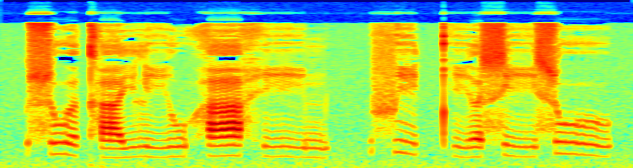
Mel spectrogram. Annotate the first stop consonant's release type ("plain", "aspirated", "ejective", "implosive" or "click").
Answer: aspirated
